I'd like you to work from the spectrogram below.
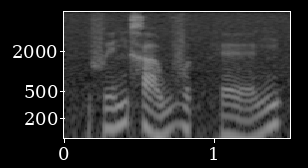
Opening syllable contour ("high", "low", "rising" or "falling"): rising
